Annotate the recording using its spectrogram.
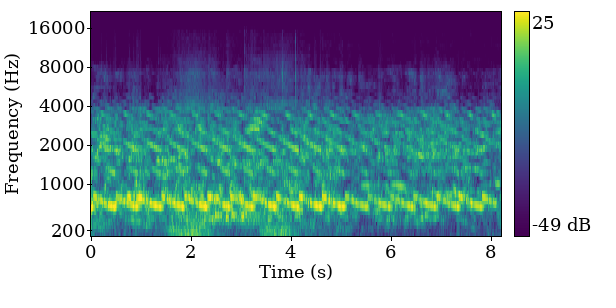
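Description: Emergency vehicle siren sounding in a fast repeating pattern, each note falling in pitch, about two and a half a second, over a crowd's voices.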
